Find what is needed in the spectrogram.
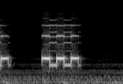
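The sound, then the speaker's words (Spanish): A telephone rings with bright electronic trills. A short chirp comes first, then a longer ring made of three quick pulses, alone over faint background hiss. “Me sobresaltó, ya en mi habitación, el teléfono.”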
